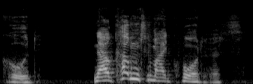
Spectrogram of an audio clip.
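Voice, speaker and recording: A high-pitched, imperious prince of another planet, acted by a man in a radio serial. He gives orders in formal, theatrical phrases, stern and grand. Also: wildly swooping pitch, slow, breathy edge, full character voice. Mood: grand, earnest. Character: imperious alien prince, stern rebel leader with soldiers. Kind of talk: old-time radio serial acting.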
